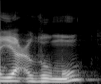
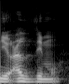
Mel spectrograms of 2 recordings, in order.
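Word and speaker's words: يعزم: Baik, saya ngecek tadi yang kata ya'zumu. Betul ya, ya'zumu. Azamtu ya'zumu, bentar. Saya ngecek dulu. Azumatil umur, ya betul. Ya'zumu bacanya ya. Bukan yu'azzimu.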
